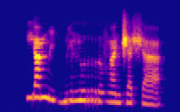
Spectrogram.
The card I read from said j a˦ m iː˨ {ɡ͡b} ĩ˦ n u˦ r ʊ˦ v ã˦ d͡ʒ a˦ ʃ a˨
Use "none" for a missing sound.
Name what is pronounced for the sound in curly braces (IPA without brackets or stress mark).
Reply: ɡ͡b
